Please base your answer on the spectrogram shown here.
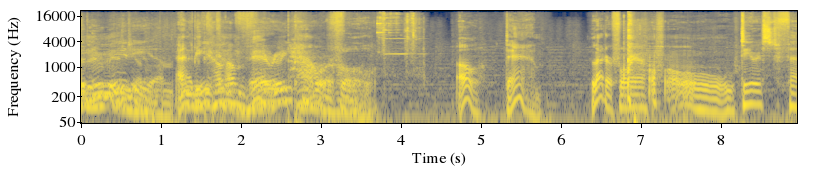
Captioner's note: pow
